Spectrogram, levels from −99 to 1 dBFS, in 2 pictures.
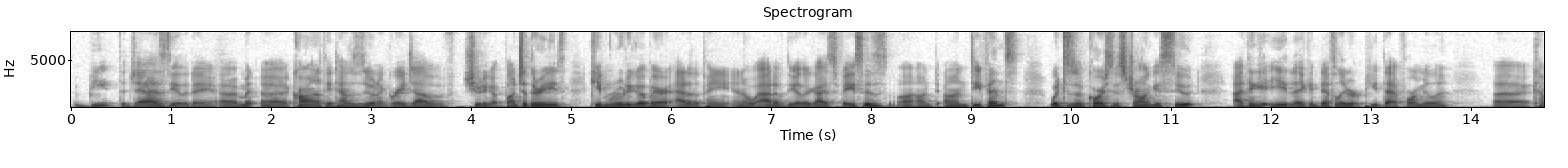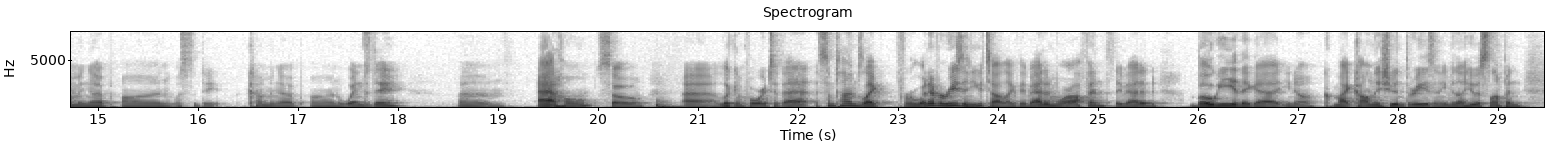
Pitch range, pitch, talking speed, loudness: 130-150 Hz, 135 Hz, 210 wpm, -28 LUFS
